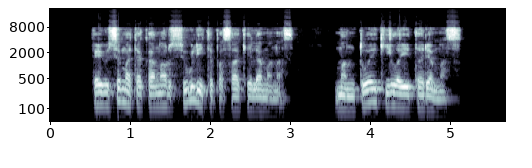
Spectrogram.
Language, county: Lithuanian, Marijampolė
